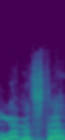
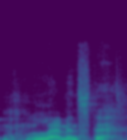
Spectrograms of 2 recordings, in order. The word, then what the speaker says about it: Leominster: Dennis and Lucas at Leominster Mass that's how you pronounce it Leominster not Leo Minster okay that's when we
